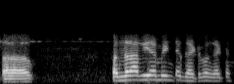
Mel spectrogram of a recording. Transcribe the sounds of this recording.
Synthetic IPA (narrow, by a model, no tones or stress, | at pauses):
pənd̪ɾaʋijamiɳʈəɡʱəʈməɡʱəʈə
